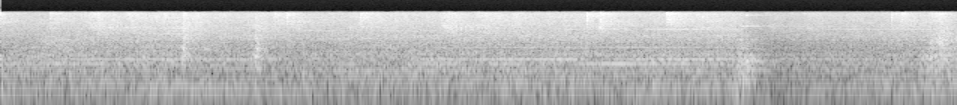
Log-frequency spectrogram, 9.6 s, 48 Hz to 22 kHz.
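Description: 495-ton Sumitomo injection molding machine running, a steady mechanical hum with a few light clicks. A sharp knock comes about seven and a half seconds in, and a short rush of noise comes near the end.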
